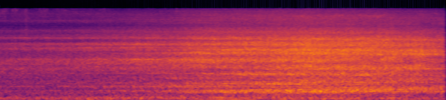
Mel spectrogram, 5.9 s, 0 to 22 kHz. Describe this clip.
Sound effects > Vehicles
Tram 2025-10-27 klo 20.13.01
Sound recording of a tram passing by. Recording done in Hallilan-raitti, Hervanta, Finland near the tram line. Sound recorded with OnePlus 13 phone. Sound was recorded to be used as data for a binary sound classifier (classifying between a tram and a car).
Finland, Tram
